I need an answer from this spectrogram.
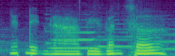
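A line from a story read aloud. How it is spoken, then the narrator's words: Soft. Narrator (Vietnamese): Họa Châu nói khẽ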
